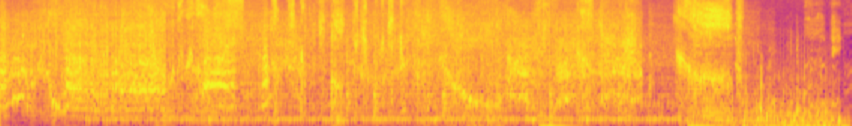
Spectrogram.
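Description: Noo-Noo, a toy vacuum cleaner prop, running with a steady hum and rushing air as it blows the ball up and spins it on its hose. Comic swooping sound effects and music play over it.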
